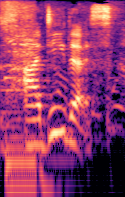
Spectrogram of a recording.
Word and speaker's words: Adidas: так смотрим второй бренд как читается правильно произносится adidas adidas ударение на и название взято из имени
